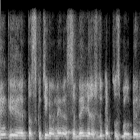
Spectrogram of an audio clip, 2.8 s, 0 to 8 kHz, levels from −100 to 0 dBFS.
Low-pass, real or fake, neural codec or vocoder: 7.2 kHz; fake; codec, 24 kHz, 3 kbps, HILCodec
